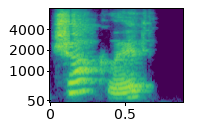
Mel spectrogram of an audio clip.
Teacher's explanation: chocolate is pronounced with a stress on the first syllable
